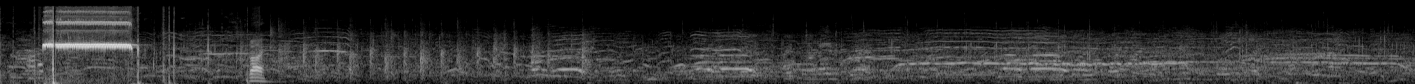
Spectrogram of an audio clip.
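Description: Referee's pea whistle blown once, a loud blast of about a second, awarding a try. Spectators' voices and shouts follow.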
